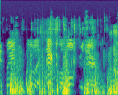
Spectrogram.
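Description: Speech only: a man talking, with short pauses between phrases.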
